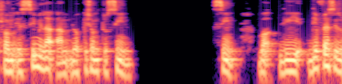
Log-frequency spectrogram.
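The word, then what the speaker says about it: سين: After Zayun comes this letter here called Sin. Sin is pronounced using the tip of the tongue and between the plates of the two front top incisors, like so. Here, this region here.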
